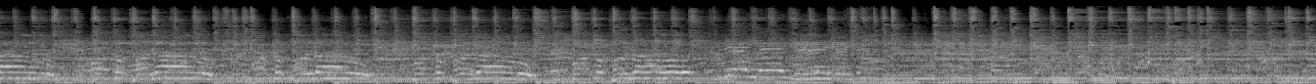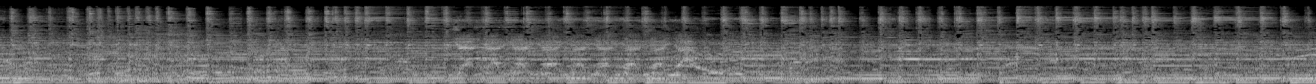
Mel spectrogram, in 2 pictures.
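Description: Two acoustic guitars strummed and picked together in an instrumental break of a live acoustic duo song. A wordless voice rises and falls about once a second during the first several seconds.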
